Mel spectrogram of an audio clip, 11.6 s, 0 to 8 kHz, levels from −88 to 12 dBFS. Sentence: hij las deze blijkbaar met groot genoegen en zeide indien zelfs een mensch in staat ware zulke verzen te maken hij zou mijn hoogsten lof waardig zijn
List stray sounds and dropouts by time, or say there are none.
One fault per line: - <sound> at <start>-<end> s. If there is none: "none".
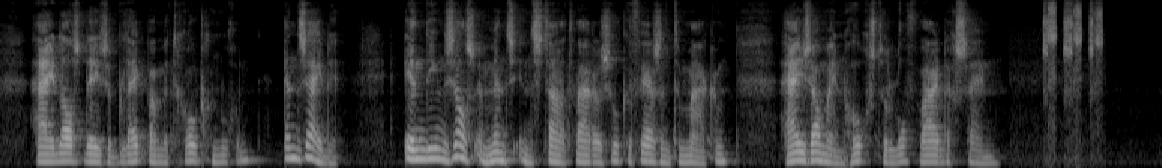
- laugh at 10.4-11.0 s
